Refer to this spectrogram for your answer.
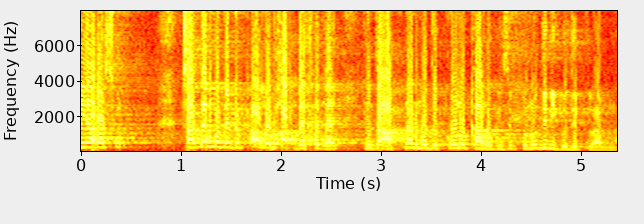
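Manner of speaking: ordinary talk, nothing marked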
